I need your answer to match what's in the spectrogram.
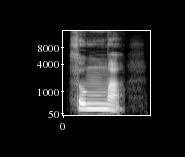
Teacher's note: सुम्मा मीम मुशद्दद है, गुन्ना करेंगे और जल्द पढ़ेंगे।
